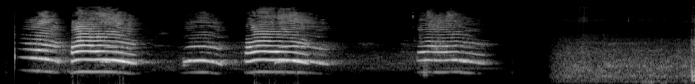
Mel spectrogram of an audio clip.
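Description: A peacock gives loud, nasal, wailing cries in paired bursts, a short note then a longer one. A soft hiss follows once the calls stop.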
